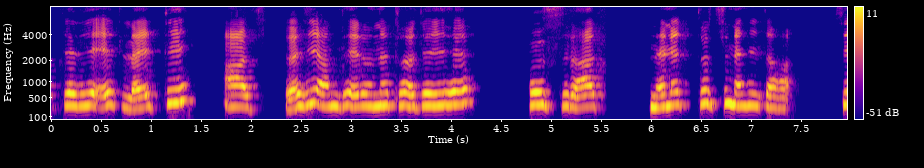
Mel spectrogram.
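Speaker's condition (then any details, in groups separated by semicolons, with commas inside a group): Muscular dystrophy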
